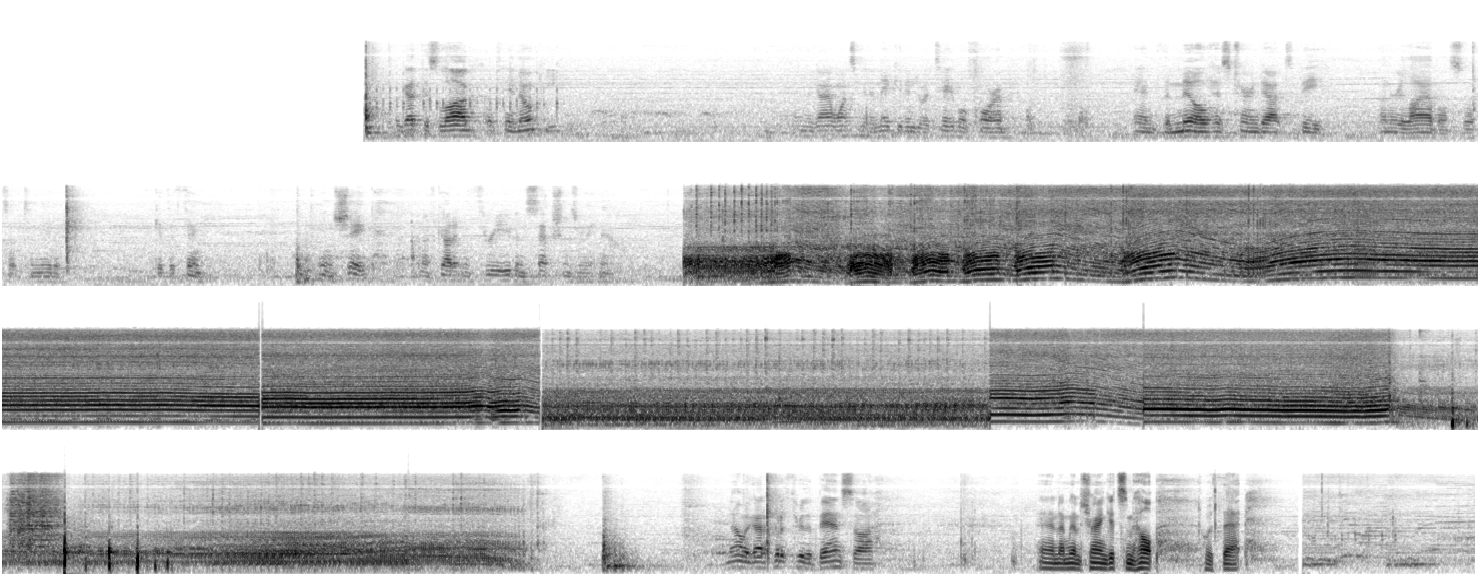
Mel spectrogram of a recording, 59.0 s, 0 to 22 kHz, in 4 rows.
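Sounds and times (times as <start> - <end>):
chainsaw cutting log: 21.6 - 49.8
sharp engine knocks: 44.0 - 46.1.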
